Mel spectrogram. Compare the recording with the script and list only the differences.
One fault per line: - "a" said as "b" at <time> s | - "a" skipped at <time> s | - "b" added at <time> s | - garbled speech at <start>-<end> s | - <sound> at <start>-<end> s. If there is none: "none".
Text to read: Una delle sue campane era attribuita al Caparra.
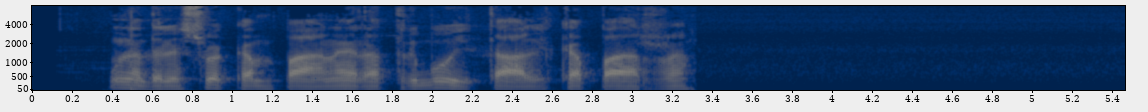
none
